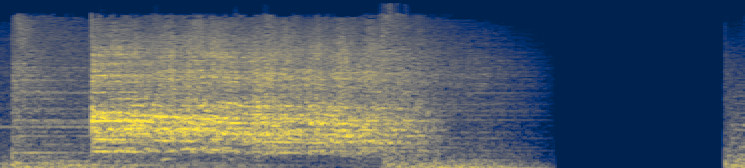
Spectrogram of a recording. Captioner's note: audience boos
